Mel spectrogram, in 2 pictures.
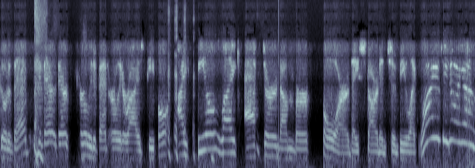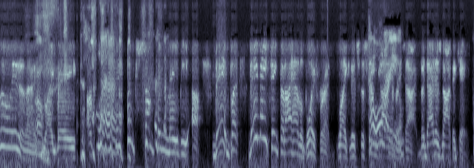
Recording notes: The man on the phone.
